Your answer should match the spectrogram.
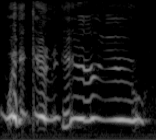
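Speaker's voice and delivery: very high, slow quavery granny impression; little old lady. Old lady praising visiting preacher, high put-on voice. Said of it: "little old ladies at the nursing home".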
